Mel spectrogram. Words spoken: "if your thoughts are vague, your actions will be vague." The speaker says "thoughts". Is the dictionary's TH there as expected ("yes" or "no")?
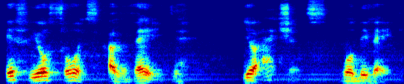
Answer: yes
